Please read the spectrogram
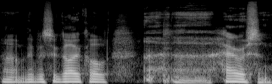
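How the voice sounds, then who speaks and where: The speaker talks at a fairly quick pace with ordinary pitch variation. Noticeable background noise can be heard. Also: man. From Latin America and Canada. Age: 70s. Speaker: guitarist. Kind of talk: casual chat. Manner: halting.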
